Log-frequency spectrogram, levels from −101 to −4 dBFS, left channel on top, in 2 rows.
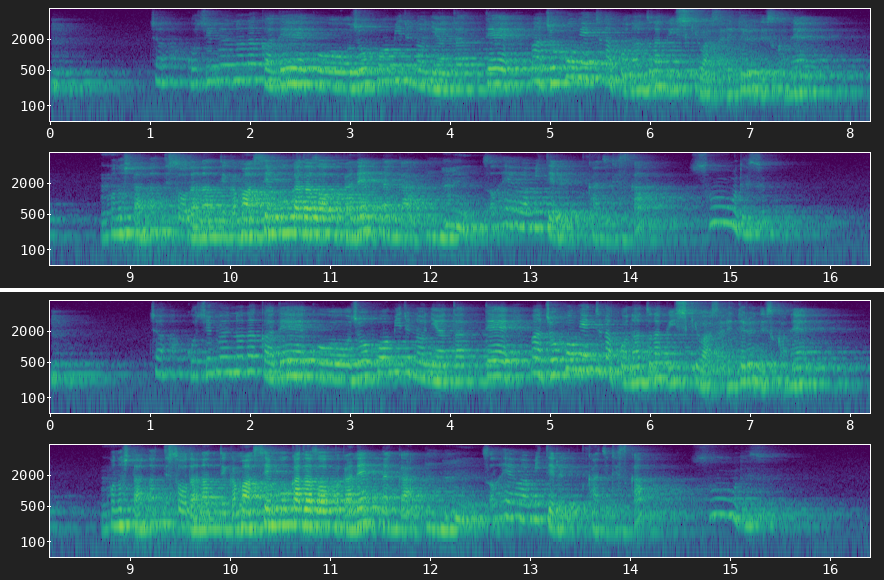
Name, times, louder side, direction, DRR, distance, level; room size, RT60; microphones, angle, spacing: voice 1, 1.0-7.6 8.8-12.3 12.6-14.1, right 1 dB, 30° right, 3 dB, 0.5 m, -31 dB
voice 2, 8.7-9.7 12.1-12.4 14.6-15.3, left 1 dB, 55° left, 2 dB, 0.6 m, -39 dB
5.8 x 4.1 x 4.1 m, 2.2 s
head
